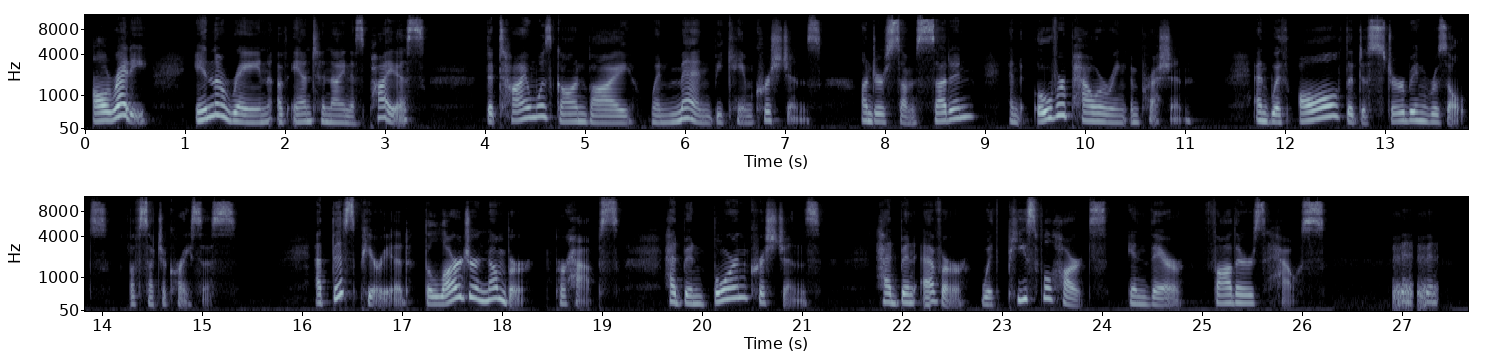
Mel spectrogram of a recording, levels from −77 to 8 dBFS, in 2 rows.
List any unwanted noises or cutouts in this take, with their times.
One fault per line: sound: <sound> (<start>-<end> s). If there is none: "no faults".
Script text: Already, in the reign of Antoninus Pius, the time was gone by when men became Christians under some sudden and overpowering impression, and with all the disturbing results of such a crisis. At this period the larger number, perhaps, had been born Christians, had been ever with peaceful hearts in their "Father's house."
sound: laugh (26.9-27.4 s)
